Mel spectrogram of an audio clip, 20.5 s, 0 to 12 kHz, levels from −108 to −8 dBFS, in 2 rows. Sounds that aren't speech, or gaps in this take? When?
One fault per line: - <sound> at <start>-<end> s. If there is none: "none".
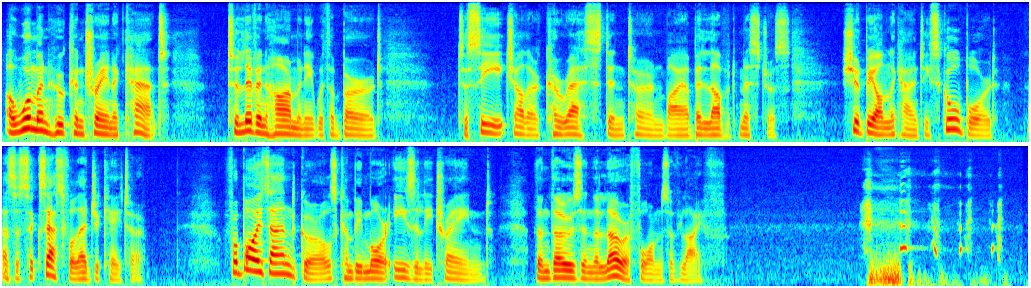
- laugh at 18.9-20.4 s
